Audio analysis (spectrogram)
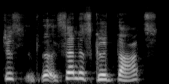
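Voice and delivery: high, pleading squeaky voice begging you to take it; mock desperate seller. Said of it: "The one where they're like".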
